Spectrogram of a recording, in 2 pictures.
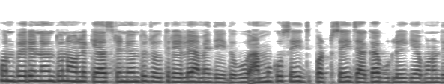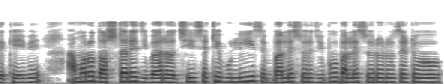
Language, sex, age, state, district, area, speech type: Odia, female, 30-45, Odisha, Kendujhar, urban, spontaneous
